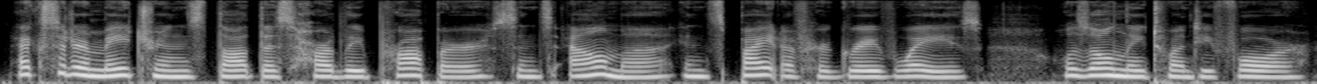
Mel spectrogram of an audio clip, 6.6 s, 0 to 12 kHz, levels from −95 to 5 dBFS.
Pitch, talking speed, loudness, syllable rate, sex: 220 Hz, 165 wpm, -17 LUFS, 4.9 syllables/s, female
